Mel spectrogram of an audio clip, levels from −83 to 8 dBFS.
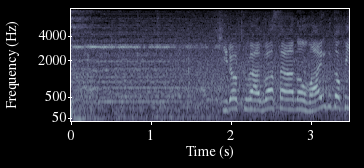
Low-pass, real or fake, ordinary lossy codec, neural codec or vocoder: none; fake; none; codec, 16 kHz, 8 kbps, FunCodec, trained on Chinese and English, 25 frames a second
